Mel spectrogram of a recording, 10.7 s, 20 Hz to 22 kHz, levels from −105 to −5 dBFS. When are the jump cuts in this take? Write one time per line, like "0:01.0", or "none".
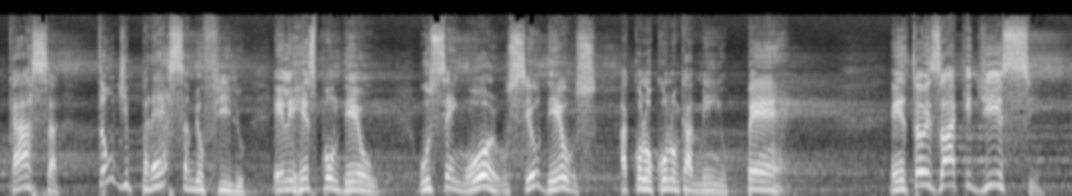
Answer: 0:06.8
